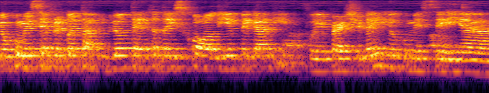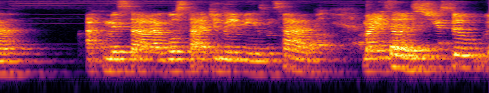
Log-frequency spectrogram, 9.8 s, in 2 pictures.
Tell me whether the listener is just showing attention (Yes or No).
Yes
